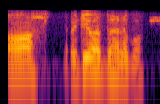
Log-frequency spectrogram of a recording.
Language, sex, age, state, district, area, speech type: Assamese, male, 30-45, Assam, Biswanath, rural, conversation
